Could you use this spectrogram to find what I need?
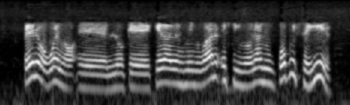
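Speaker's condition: Cleft lip; congenital cleft lip, only lip affected, lip not yet surgically corrected; wearing orthodontic braces, removal expected mid or end of year; nasal pronunciation, reduced diction, voice not produced normally, difficulty noticeable in broadcasts

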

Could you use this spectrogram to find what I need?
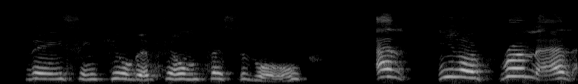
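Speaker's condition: Spastic quadriplegic cerebral palsy

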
